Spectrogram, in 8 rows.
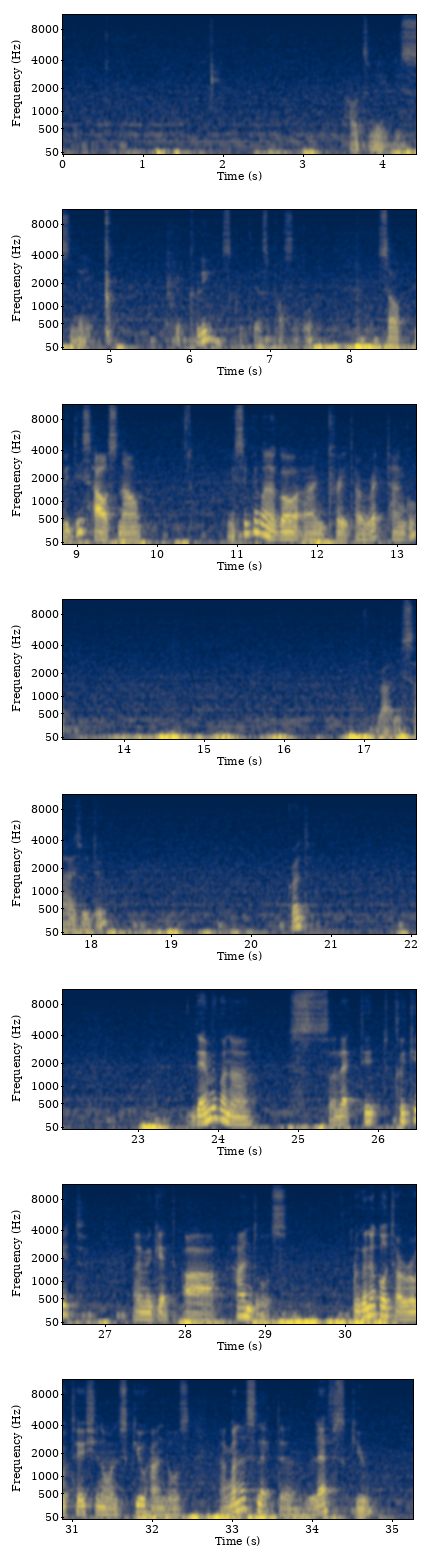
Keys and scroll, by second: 17.1 s, 28.2 s.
